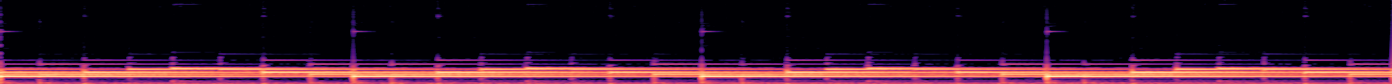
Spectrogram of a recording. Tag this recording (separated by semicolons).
ambient; atmosphere; childlike; cute; fender; piano; rhodes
